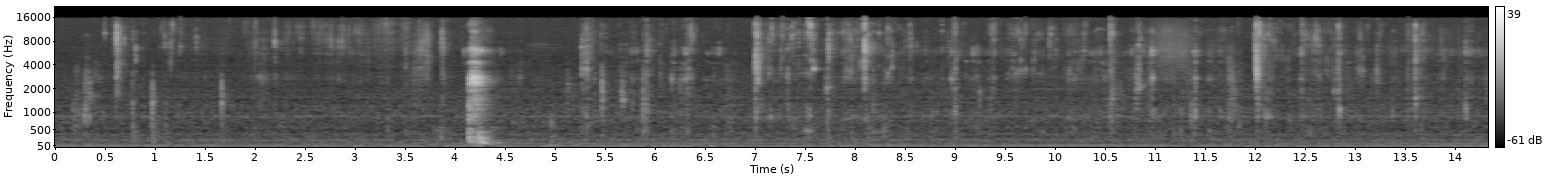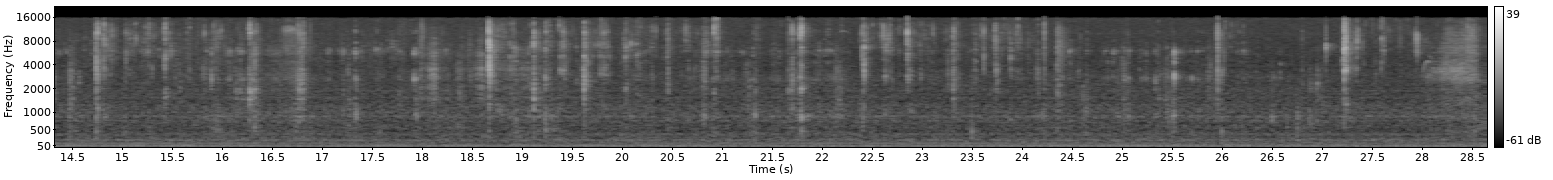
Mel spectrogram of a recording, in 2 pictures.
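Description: Close-miked eating of a grilled sausage skewer: chewing with many small wet mouth clicks and crunches, and a bite taken near the end. One short, loud vocal sound about four seconds in.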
